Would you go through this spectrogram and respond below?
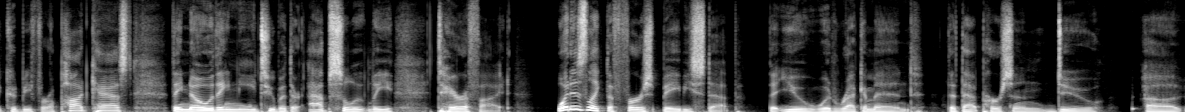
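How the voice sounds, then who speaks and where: A man's voice: fairly high pitch, warm tone, no echo, clean studio sound. A man from Detroit hosting a podcast, asking questions in a loose, rambling conversational way. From Detroit, Michigan. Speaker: podcast host. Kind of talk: casual interview chat.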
